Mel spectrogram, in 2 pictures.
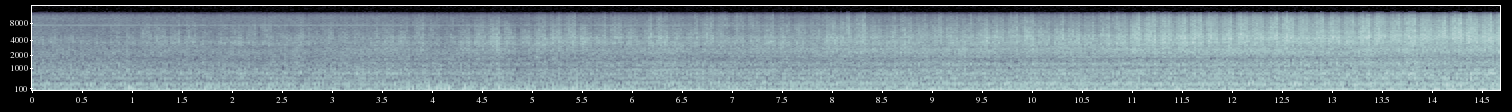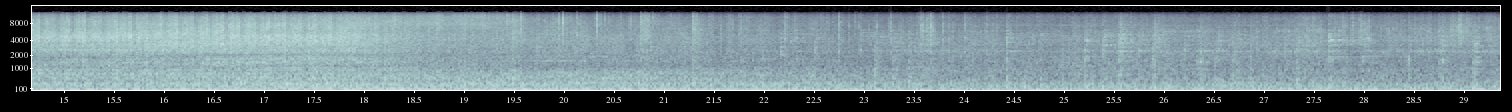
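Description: Diesel freight locomotives approach and pass with their engines running, loudest in the middle. Then the freight cars roll by, their wheels clicking steadily over the rail joints.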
